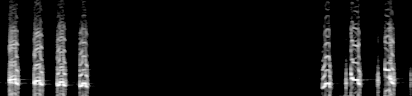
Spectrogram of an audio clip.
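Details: Red-legged Seriema singing on her nest above her single young chick; four loud, harsh yelps in quick succession, a long silence, then four more yelping notes.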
